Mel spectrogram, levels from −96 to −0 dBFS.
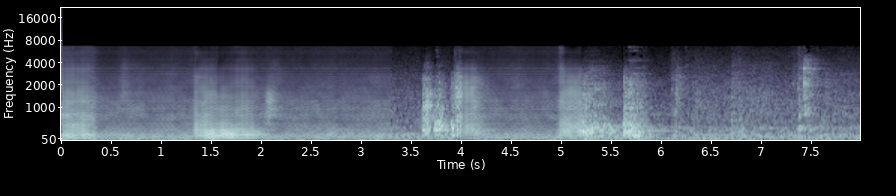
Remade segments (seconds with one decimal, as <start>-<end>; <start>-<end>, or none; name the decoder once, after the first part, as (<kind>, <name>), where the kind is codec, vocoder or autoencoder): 0.0-3.3 (vocoder, Vocos); 4.0-5.2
